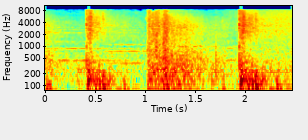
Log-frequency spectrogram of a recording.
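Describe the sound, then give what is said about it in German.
Pirate ship cannons firing at an enemy ship: three heavy, deep booms, each a sudden loud blast that fades into a rumbling tail, spaced roughly half a second to a second apart. “Jetzt heißt es, Feuer frei. Sie schießen mit ihren Kanonen auf das gegnerische Schiff.”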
